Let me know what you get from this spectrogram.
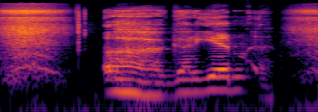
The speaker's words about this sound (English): What are you doing except coke? Isn't coke, man? Can't tell. Sniffing gas, man. Gasoline.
